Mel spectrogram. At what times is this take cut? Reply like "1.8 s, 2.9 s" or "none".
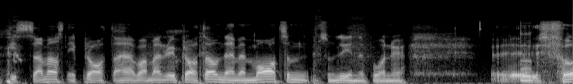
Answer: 3.2 s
